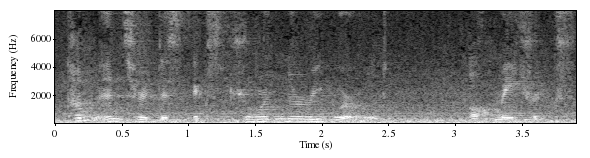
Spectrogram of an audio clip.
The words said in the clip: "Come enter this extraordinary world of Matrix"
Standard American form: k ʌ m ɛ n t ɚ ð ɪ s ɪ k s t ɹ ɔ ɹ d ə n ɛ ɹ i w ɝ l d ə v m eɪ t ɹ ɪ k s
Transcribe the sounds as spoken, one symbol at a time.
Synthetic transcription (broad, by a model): k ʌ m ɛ n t ɚ ð ɪ s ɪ k s t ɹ ɔ ɹ d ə n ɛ ɹ i w ɝ l d ə v m eɪ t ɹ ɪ k s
